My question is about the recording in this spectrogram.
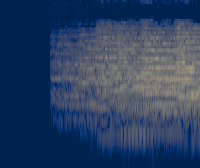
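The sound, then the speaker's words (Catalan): After a brief silence, church bells burst in with a rich, ringing wash of overlapping tones that swells steadily louder and resonant, with no voices, opening the Ràdio Estel wedding programme Temps de Bodes. “Sonen campanes.”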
